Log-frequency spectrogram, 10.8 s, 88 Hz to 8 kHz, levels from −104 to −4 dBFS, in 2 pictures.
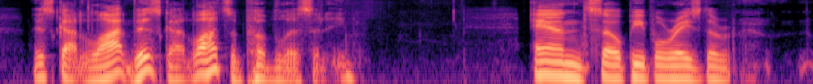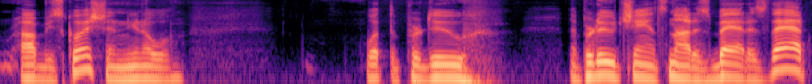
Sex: male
